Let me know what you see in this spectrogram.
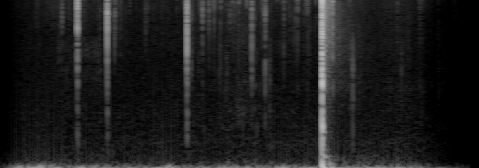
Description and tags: Twigs snapping
A recording of twigs being snapped in a quiet forest.
ambience, crackle, field-recording, forest, Nature, snap, snapping, tree, trees, twig, twigs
